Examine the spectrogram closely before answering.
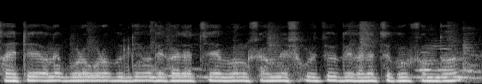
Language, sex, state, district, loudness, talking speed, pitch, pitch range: Bengali, male, Tripura, Unakoti, -13 LUFS, 175 wpm, 170 Hz, 165-175 Hz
